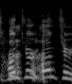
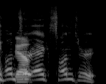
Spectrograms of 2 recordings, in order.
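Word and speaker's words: Hunter × Hunter: the same thing it's Hunter Hunter you don't say Hunter x Hunter you sound like an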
